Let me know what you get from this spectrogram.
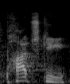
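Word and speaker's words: pączki: maybe by the way it's potchke that's how you pronounce it it's a Polish thing I've never had one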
